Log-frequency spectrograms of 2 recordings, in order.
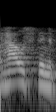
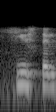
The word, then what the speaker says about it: Houston: South of Houston, for y'all that don't know. It's Houston, but they call it Houston. Yeah, it's Houston to Texans. In New York, they pronounce it Houston.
